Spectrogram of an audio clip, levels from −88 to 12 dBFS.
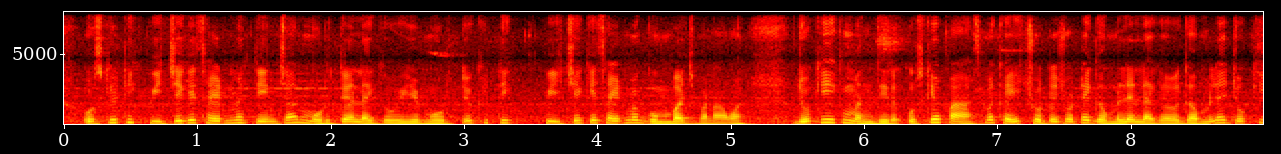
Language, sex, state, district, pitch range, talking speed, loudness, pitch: Hindi, male, Bihar, Darbhanga, 130-190 Hz, 260 wpm, -21 LUFS, 145 Hz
